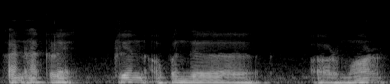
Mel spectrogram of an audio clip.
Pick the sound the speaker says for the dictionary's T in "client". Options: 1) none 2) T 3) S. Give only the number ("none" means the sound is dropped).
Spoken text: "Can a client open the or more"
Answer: 1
